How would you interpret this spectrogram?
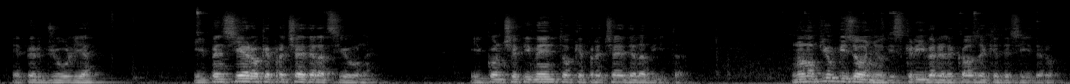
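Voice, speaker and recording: An actor playing a solemn, fatalistic resistance man, speaking in a grave, measured way in an Italian radio drama. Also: lowish voice, darkish tone, lightly acted. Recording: very echoey, distant, music behind.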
